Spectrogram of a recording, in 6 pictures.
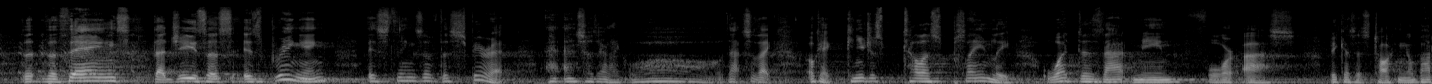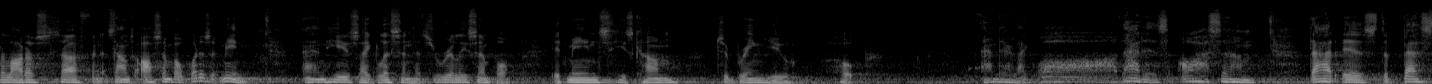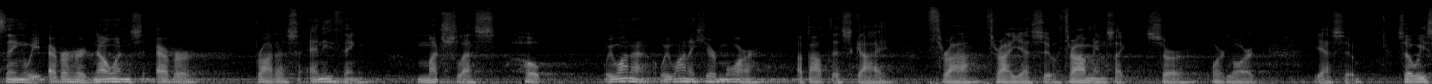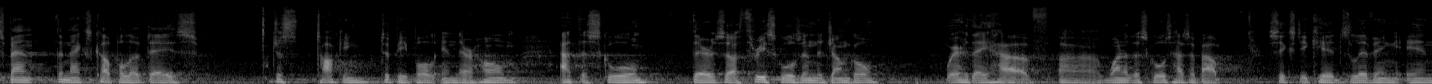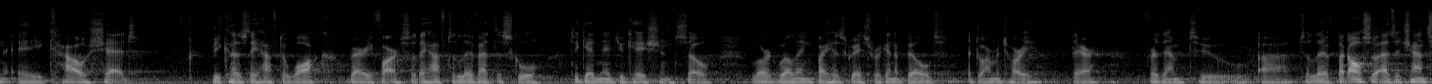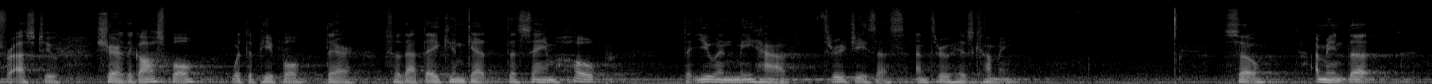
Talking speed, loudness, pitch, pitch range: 160 wpm, -35 LUFS, 105 Hz, 95-110 Hz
